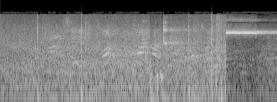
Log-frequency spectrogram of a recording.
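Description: Indoor volleyball hall: crowd hubbub with a few ball thuds and short sneaker squeaks. Near the end, a single long, steady, high whistle blast, the referee's whistle before the serve.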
